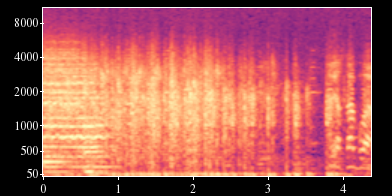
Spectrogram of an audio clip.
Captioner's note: applause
